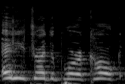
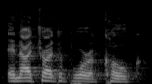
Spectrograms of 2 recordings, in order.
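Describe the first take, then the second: First: It is said louder, repeating the man. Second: It is said at a normal volume.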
